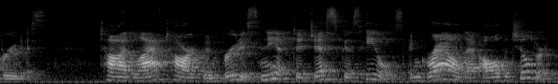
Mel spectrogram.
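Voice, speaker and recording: A woman's voice: on the low side, sharp tone, very echoey, rough recording. A woman reading a children's bedtime story aloud, expressively and directly to young listeners. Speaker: story reader for a church.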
